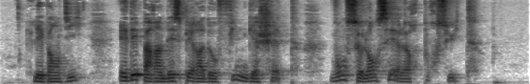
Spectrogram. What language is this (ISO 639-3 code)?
fra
